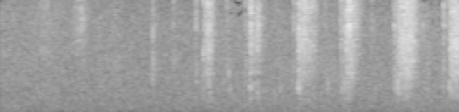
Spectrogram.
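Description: Small pump spray bottle squirting water in a quick run of short sprays, about four a second, starting about a second in.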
